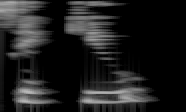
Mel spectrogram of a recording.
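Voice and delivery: feeble, frail, soft, weak voice. Voicing a character who thanks someone and leaves: weak voice. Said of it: "sort of like a weak voice just says".

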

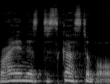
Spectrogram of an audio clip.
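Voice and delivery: ordinary talk

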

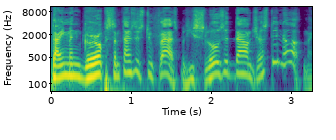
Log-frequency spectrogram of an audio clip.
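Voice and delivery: put-on Spanish-tinged Los Angeles accent.

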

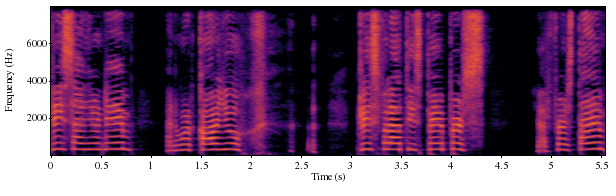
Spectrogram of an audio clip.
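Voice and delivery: very high put-on Mexican Spanish accent. Imitating a lady at the window: put-on mexican accent. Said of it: "my impression of Mexican ladies, they all sound like that".

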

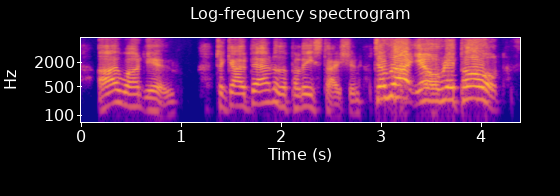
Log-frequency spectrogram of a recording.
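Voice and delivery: abrupt rising shout. Acting out how he would say the line, making the actors flinch, imitating someone shouting. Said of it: "why did you shout?".

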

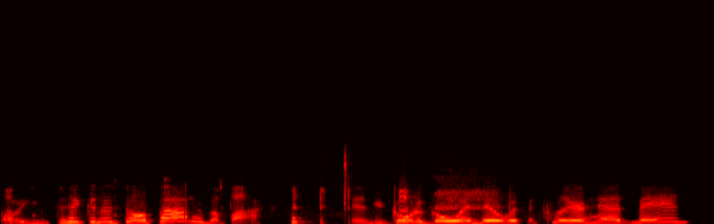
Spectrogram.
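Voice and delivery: squeaky, very high, one-of-a-kind voice. Remembering a late coach's greetings to players: imitating Kenny's voice. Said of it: "He had his own kind of voice".

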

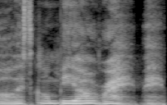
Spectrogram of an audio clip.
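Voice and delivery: real soothing, calming, comforting preacher voice. Showing how he calms someone's stress, in a put-on soothing pastor voice. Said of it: "I get that real soothing pastor voice".

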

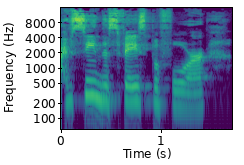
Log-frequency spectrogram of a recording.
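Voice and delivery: ordinary delivery

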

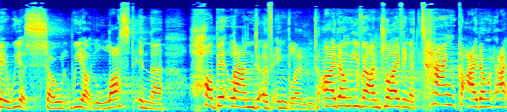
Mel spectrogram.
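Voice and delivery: plain

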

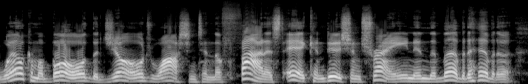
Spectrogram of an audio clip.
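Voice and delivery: put-on Southern American accent, announcer style. Acting out a train's welcome-aboard announcement in a Southern American accent. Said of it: "you got to do the Southern accent".

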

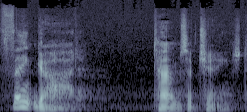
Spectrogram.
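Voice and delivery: very quiet, dry, sarcastic aside. Addressing the morning audience, a speaker adds a sarcastic aside. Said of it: "There's my sarcasm for the morning".

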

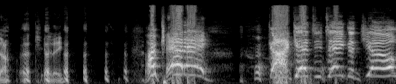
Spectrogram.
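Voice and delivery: very high, joking, insistent protesting tone. Joking about a band intro, then doing an impersonation: Dan impersonation. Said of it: "doing my Dan impersonation".

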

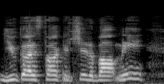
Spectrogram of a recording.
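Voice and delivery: plain

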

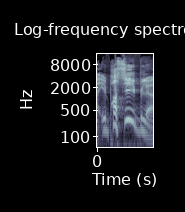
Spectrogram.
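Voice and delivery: slight put-on French accent. Retelling a passport story, the customs agent's reply in a phony French accent. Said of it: "I'm doing my little phony French accent for you there".

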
